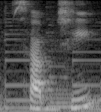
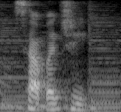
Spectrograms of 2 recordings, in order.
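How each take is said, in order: First: There is no vowel between b and j. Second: There is a vowel between b and j. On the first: The speaker calls it right. "making it to sound Sabji" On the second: The speaker calls it wrong. "instead of Sabaji"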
